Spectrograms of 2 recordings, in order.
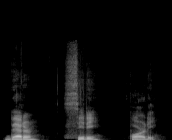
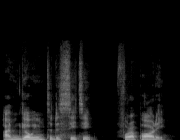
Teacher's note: the T sound can either disappear or become a soft D in American English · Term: flop T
